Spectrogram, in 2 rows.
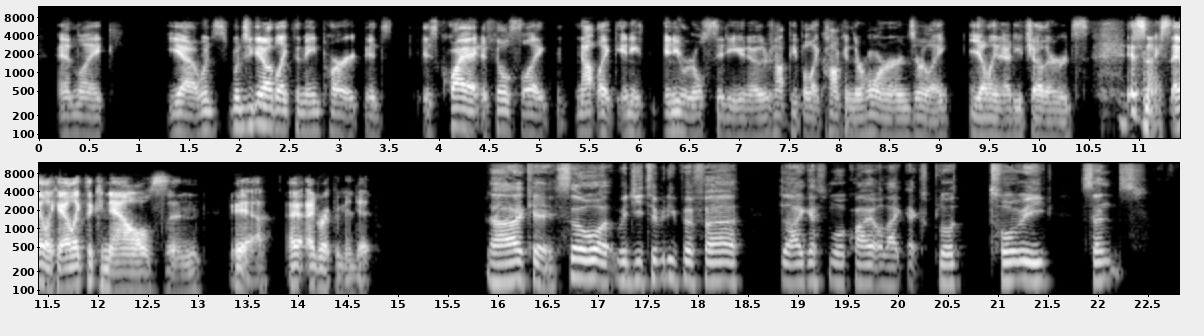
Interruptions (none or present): none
